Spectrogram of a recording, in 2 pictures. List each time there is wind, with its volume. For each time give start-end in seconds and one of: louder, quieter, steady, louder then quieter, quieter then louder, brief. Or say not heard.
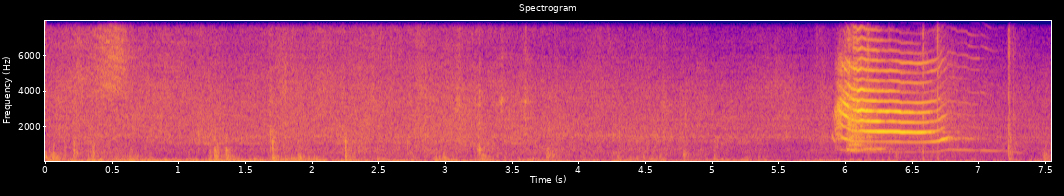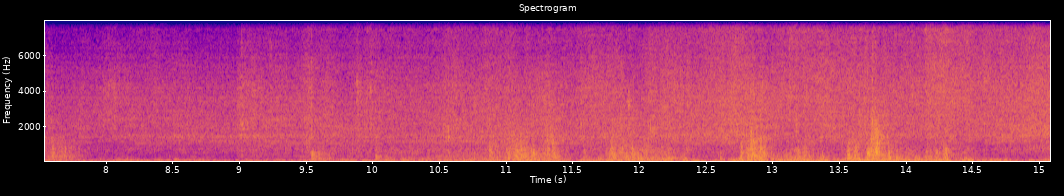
0.0-15.0 quieter then louder.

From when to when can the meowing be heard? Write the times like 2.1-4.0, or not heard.
5.8-7.3.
